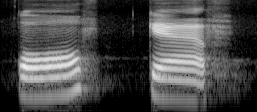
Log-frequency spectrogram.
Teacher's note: یاد رہے کہ دو نقطوں والا قاف حروف مستعلیہ میں سے ہے، یعنی یہ حروف مستعلیہ دو نقطوں والا قاف موٹا ادا کیا جائے گا، اور ڈنڈے والا کاف حروف مستفیلہ میں سے ہے، یہ باریک ادا ہوگا۔ ان دونوں حروفوں کو ادا کرتے وقت فرق واضح ہونا چاہیے، قاف، کاف۔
